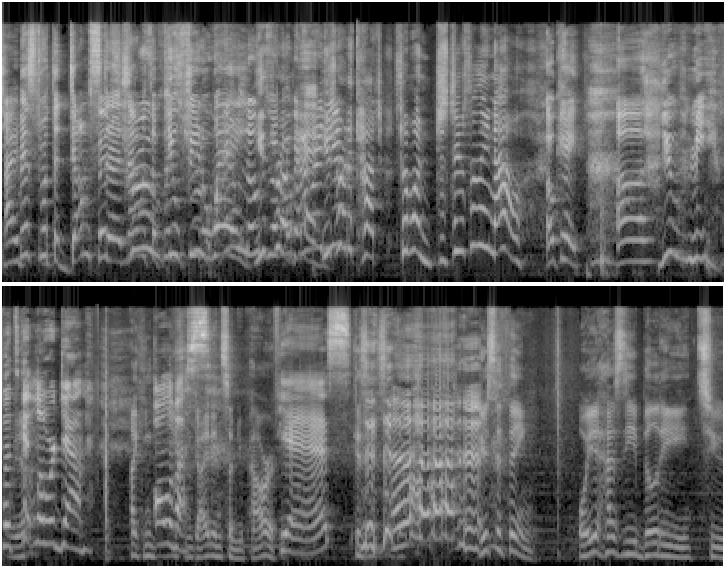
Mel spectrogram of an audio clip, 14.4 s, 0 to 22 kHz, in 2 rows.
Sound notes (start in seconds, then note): 10.8 laughs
